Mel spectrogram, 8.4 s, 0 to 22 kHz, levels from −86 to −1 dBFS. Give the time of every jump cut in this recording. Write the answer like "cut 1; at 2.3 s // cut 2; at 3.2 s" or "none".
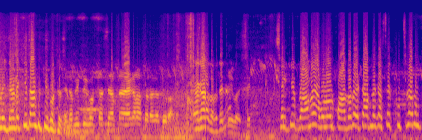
cut 1; at 4.1 s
